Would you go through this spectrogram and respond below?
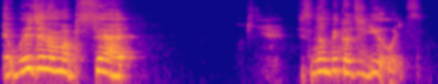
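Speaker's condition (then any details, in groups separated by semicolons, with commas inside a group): Cerebral palsy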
